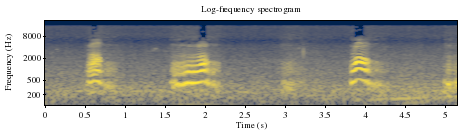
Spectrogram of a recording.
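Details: Female cat playing in the grass, making three clear meows about a second long, wavering and slightly rising, spaced one to two seconds apart with softer short mews between and quiet background.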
